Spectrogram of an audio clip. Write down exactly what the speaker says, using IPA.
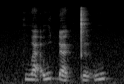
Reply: kwa̰˧˥w ɗa˨˩k̚t̪ə̰˧˥w

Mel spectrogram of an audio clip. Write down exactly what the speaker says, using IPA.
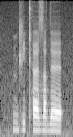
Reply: nd͡ʒikʰæ zadɛ

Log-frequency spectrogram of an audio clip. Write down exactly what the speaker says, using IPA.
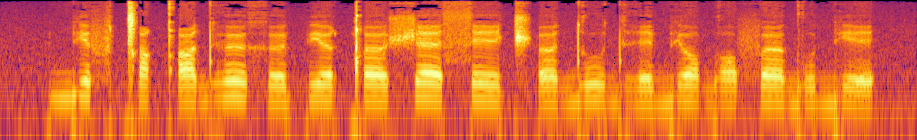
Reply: bʲɛfǀə qʼœdʱøxø pʲœǃœ ʃɛ set͡ʃʼœ dudʱe bʲɔɡɔ fœɡu bʲe

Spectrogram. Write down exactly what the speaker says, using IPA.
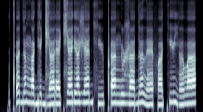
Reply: tʼə˦˥də˦˥ŋɐ˧ɡʲɐ˧ d͡ʑɜ˩˧ɾɛ˩˧t͡ɕɛ˦˥ ɾʲɐ˦˥ʒɛ˦˥dxʲʉ˩˧ pʼɜ˦˥ŋʉ˦˥ ʐɜ˧də˦˥ ðɛ˩˧fɐ˩˧ kʲʉ˦˥jə˩˧βɐ˦˥

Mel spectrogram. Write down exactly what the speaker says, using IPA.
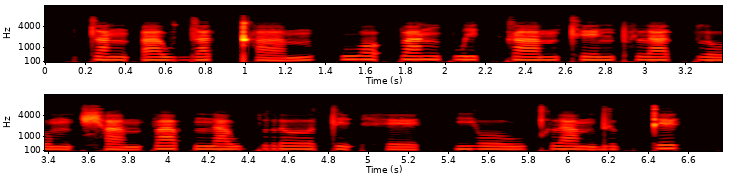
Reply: ta˧ŋʔa˧w da˦˥t̚kʰa˩˦m | wɔ˥˩ʔpa˥˩ŋkwi˦˥t̚ ka˦˥mtʰe˦˥npʰla˦˥t̚ plo˨˩mt͡ɕʰa˩˦mpa˥˩p̚ na˦˥w prɤː˧ti˨˩ʔheː˨˩t̚ | joː˩˦w kʰla˨˩mdɯ˨˩k̚te˥˩k̚

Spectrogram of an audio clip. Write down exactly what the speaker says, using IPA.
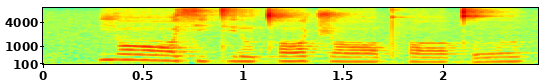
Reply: jɔːsʲetʲʊɾõ tʰɔt͡ʃɔːpʰɔːkʼʊː

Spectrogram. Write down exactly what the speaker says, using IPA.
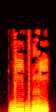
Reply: biːbəbɲi

